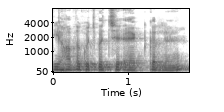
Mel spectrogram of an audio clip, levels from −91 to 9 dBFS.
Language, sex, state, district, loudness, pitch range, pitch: Hindi, male, Bihar, Gopalganj, -26 LUFS, 110-130 Hz, 125 Hz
